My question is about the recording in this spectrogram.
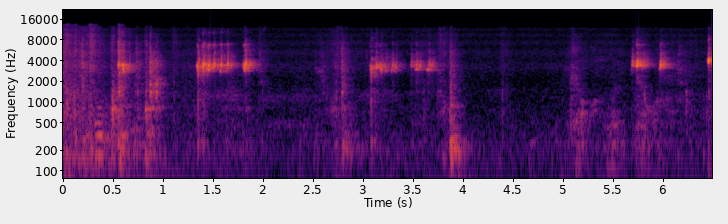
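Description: A young bird of prey giving short, high chirping calls in small groups, several times over.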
